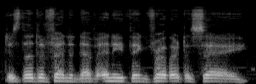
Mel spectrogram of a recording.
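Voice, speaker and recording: A pompous elderly judge , as a man puts him on while reading a game aloud. The voice is heavily gravelly and husky, with a dark, mellow tone. He speaks slowly and formally, as if holding court. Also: on the high side, flat delivery, dry recording, faint music behind, heavily acted. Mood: solemn. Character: elderly male judge and veteran lawyer.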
